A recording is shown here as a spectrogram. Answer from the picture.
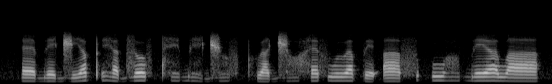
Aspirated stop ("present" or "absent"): present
